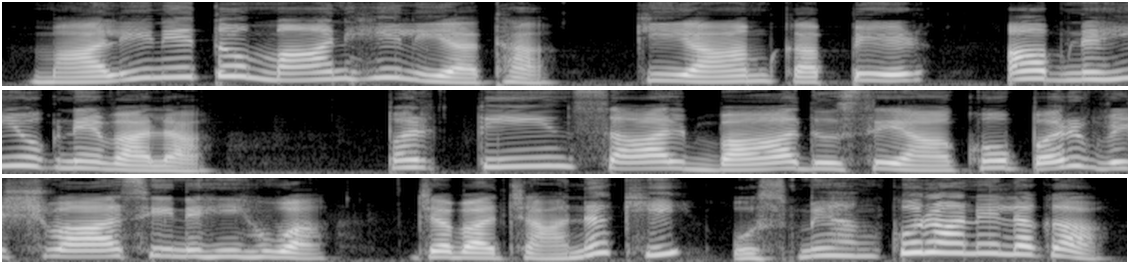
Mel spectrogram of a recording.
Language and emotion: Hindi, surprised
